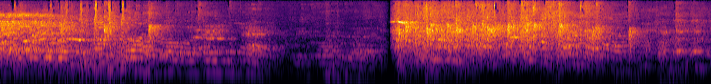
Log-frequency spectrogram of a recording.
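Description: A crowd of guests claps and cheers.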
